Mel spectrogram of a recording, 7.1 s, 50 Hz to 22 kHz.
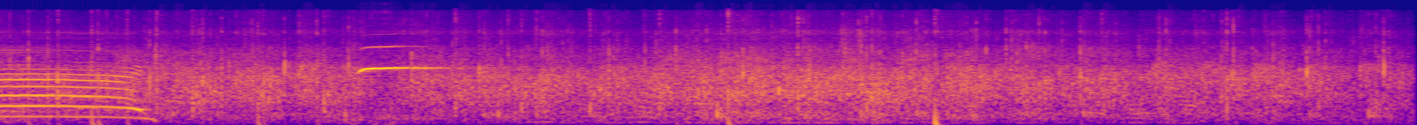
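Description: Audience members at a political debate on post-16 education break into sustained, dense clapping right after a candidate finishes speaking, steady and fairly close for several seconds.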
